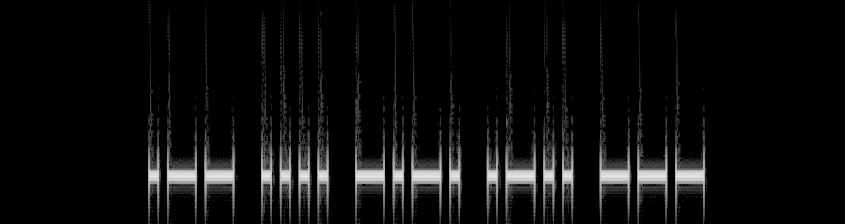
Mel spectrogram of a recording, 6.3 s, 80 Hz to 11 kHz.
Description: Morse code, heard as a keyed tone, about 17 wpm, 700 Hz. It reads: WHCLO
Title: Code Groups - 5 Letter:Numbers - 17wpm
